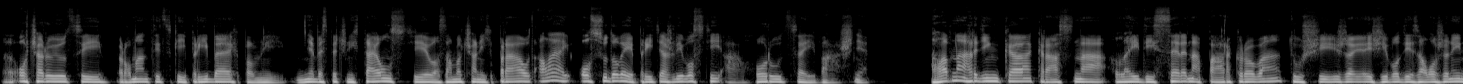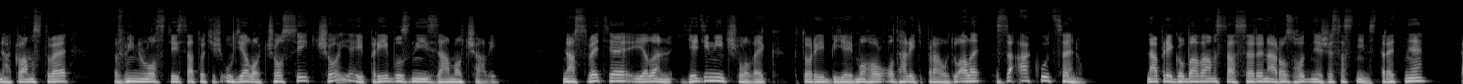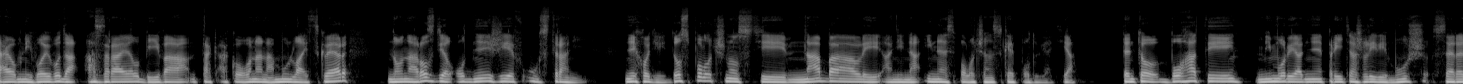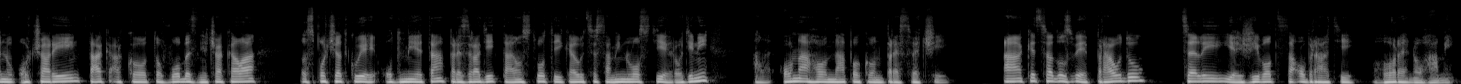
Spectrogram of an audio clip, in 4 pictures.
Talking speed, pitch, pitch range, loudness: 135 wpm, 120 Hz, 110-130 Hz, -25 LUFS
